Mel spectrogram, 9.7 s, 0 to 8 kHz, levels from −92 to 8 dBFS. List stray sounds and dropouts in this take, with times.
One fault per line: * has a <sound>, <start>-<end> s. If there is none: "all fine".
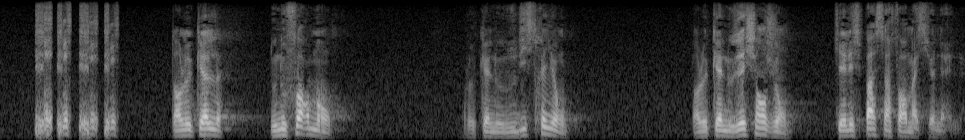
* has a laugh, 0.4-1.2 s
